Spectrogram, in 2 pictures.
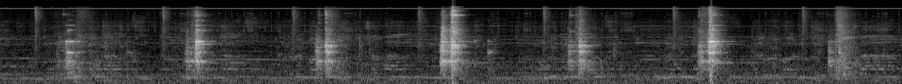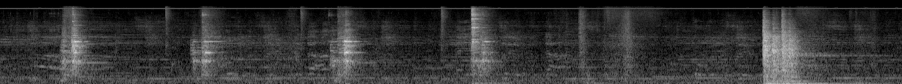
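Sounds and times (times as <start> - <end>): metal gym equipment clinking: 0.5 - 3.6, 4.4 - 6.2, 6.9 - 7.4, 9.6 - 10.1, 10.9 - 11.4, 12.2 - 12.8, 13.7 - 14.1, 16.6 - 18.0.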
